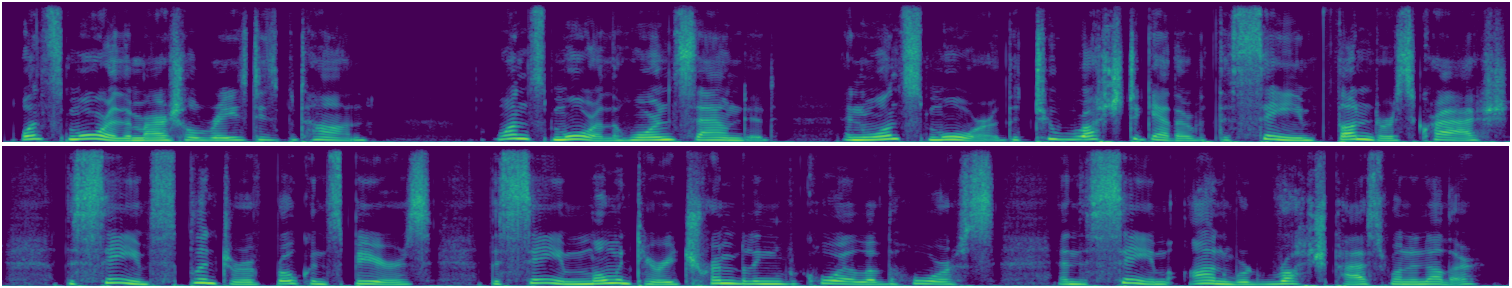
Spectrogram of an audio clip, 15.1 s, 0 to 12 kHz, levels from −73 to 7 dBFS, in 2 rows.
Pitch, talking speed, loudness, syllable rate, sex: 220 Hz, 185 wpm, -17 LUFS, 5.1 syllables/s, female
